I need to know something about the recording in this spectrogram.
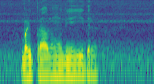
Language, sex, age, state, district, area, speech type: Dogri, male, 30-45, Jammu and Kashmir, Udhampur, rural, spontaneous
